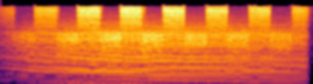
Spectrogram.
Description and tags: Weird noise thingy that pans.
